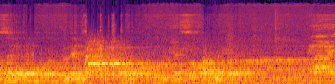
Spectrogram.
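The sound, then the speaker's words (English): A dog barks amid a loud, chaotic scene of people shouting over one another, with the barking partly buried under the constant crowd noise, recorded on a cell phone video taken from a bird's-eye view above the scene. “You can hear people shouting, a dog barking, then sirens approaching.”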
